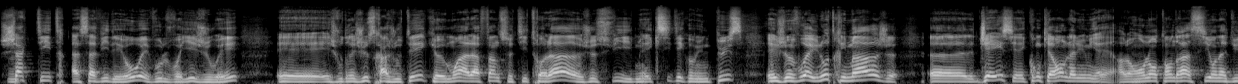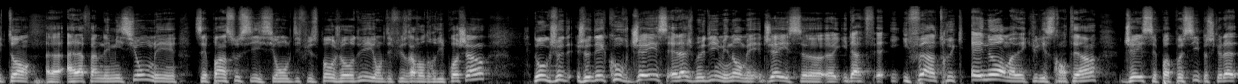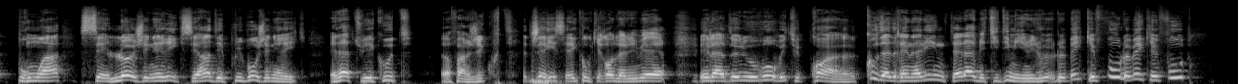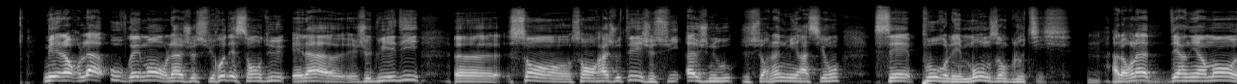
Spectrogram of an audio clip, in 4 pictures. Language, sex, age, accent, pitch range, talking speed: French, male, 30-49, French, 140-180 Hz, 240 wpm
